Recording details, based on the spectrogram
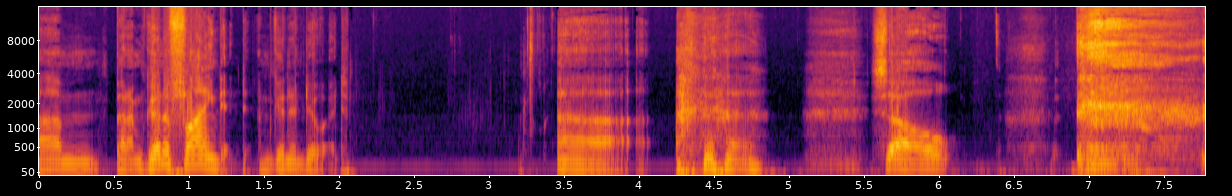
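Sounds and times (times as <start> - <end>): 
speech: 0.0 - 2.1, 3.4 - 7.4
harsh dry rasping cough: 6.9 - 7.7.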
